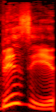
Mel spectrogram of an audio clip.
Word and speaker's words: busy: B-U-S-Y. – Exactly. – So it has a pronunciation that doesn't seem to match its spelling. It's because the spelling and the pronunciation come from two different historical paths of English.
